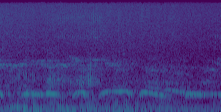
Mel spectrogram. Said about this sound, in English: Barefoot walking in early morning hours, a starling is upset about the cat. I think it's a blackbird. It's sitting safely on top of a telephone pole.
